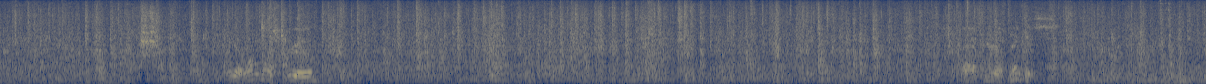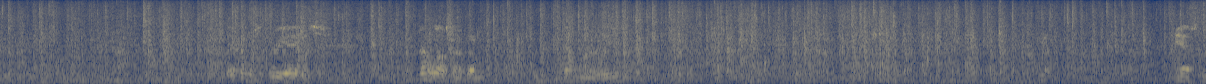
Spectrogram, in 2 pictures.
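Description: Pigeon cooing in short, low, wavering phrases every several seconds, over a steady background hiss.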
